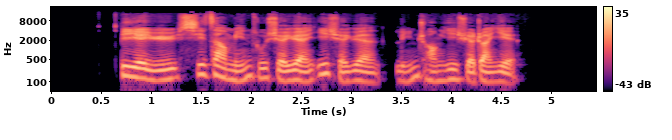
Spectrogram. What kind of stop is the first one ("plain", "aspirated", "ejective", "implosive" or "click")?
plain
